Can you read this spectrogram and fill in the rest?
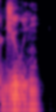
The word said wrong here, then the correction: Wu Jing: Wu Jing. I said it wrong twice.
